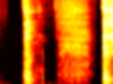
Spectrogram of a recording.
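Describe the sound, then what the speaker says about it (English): A person coughs in two sharp, loud bursts separated by a short breathy rasp, close and alone with no talk. "It's so funny to me that I'm coughing up"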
